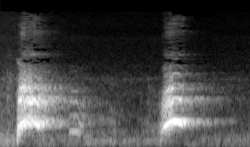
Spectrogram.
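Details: A trained male Italian Greyhound gives two sharp, mid-pitched barks about a second apart, answering a command to speak.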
